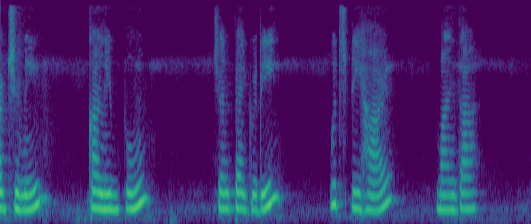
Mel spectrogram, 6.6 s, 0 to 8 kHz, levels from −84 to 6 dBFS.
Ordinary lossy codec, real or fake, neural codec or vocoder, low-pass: none; fake; codec, 16 kHz, 1.1 kbps, Voila-Tokenizer; none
